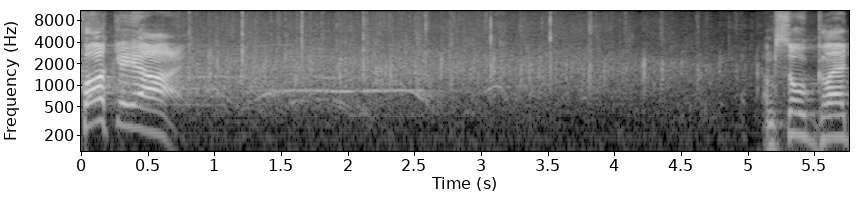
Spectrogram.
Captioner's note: audience cheering; audience applauding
